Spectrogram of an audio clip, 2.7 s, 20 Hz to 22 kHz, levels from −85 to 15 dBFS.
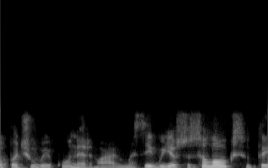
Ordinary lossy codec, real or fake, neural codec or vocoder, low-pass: Opus, 24 kbps; fake; codec, 16 kHz, 2 kbps, X-Codec, HuBERT features, trained on LibriSpeech; 7.2 kHz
